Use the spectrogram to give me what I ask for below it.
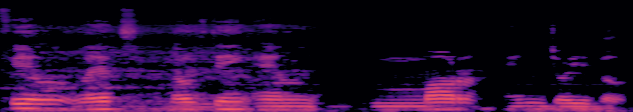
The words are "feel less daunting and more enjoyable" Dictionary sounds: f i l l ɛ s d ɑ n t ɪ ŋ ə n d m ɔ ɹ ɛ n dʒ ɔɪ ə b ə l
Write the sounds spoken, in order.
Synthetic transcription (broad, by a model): f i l l ɛ s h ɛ l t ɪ ŋ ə n m ɔ ɹ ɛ n dʒ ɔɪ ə b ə l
